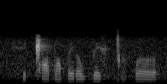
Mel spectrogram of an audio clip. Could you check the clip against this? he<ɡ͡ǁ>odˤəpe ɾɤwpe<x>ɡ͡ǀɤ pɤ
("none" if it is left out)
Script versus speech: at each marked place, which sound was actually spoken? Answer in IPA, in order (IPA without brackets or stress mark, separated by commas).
ǁ, x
